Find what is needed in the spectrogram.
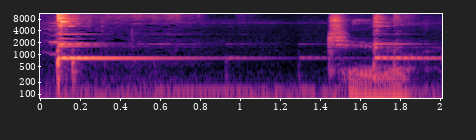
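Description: A metal part of an old return trap is struck once, giving a sharp clink that rings on in one clear tone and fades away over about two seconds.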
